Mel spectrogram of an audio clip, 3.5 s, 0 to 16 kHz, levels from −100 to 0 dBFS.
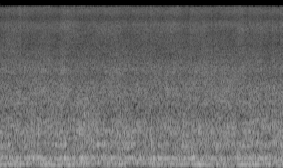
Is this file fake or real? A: fake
